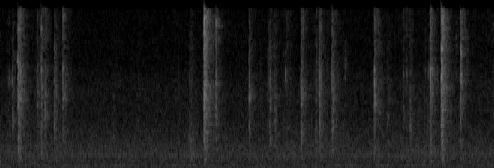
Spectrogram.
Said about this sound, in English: I did lots of typing just now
